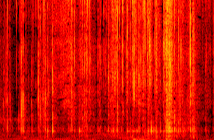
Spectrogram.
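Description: Clear plastic wrapper of a Panini Prizm football card pack crinkling and tearing as fingers peel it open, a rapid, irregular run of crackles.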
